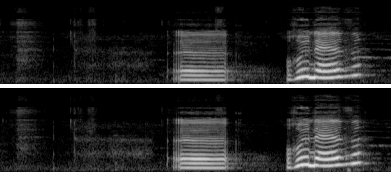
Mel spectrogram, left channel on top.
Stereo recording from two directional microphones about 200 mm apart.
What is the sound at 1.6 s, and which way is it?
A woman's voice, 30° right (ahead or behind).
